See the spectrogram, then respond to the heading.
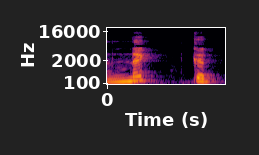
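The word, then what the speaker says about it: naked: như thế nhưng mà đây từ này từ đặc biệt nha các bạn không đọc như vậy đâu các bạn từ này chúng ta sẽ được đọc là nick cật nhé từ này từ đặc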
